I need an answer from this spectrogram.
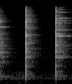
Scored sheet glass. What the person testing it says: did you hear this change in pitch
